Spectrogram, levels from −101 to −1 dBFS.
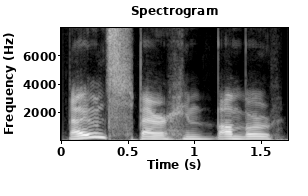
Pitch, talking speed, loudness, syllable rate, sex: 155 Hz, 140 wpm, -16 LUFS, 3.9 syllables/s, male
